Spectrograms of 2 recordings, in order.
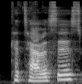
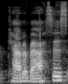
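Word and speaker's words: Katabasis: Number 7 for me was Catabasis or Catabasis. I don't know how you say it. You can say it either way, by R.F.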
